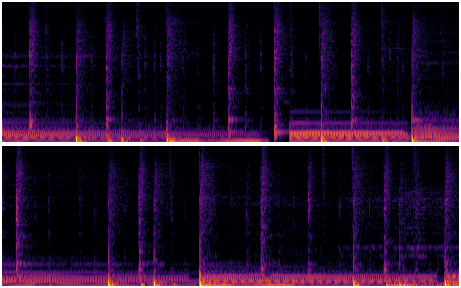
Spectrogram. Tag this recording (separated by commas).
Music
